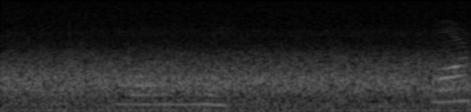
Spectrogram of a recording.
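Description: A child's soft, brief voiced note, one low held sound about half a second long, over steady outdoor background hiss.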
